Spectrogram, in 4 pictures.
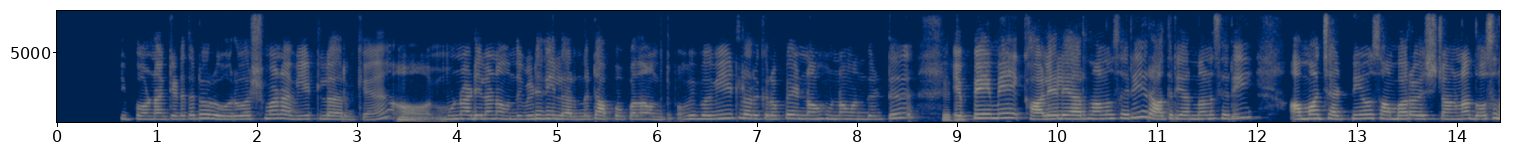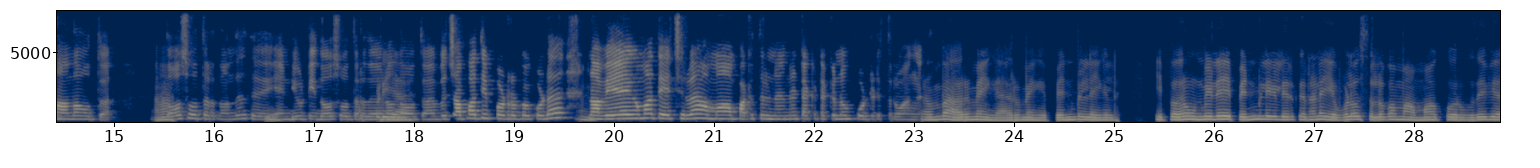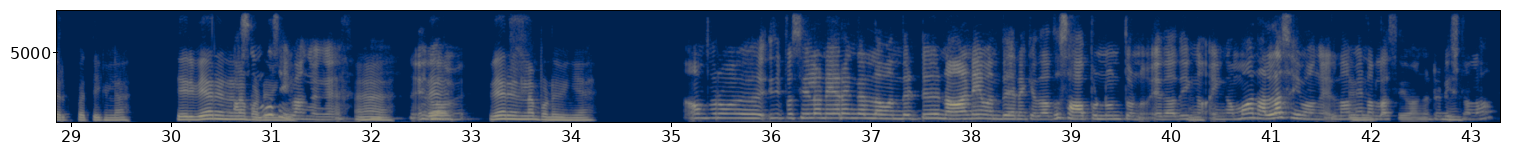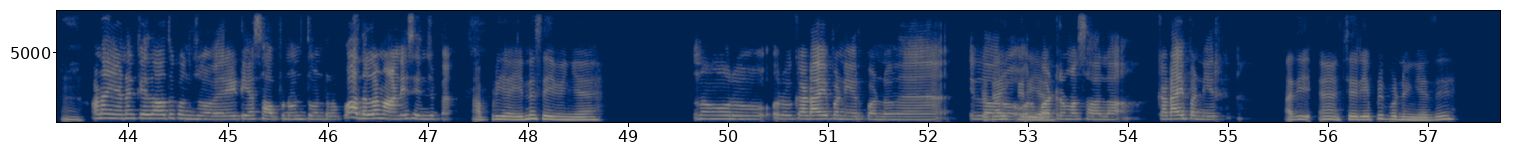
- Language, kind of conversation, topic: Tamil, podcast, வழக்கமான சமையல் முறைகள் மூலம் குடும்பம் எவ்வாறு இணைகிறது?
- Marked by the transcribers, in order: other noise; laughing while speaking: "எல்லாமே"; in English: "டிரடிஷனலா"; in English: "வெரைட்டியா"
